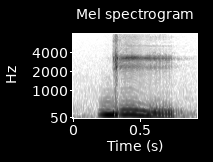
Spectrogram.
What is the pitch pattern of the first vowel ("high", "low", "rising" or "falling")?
falling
